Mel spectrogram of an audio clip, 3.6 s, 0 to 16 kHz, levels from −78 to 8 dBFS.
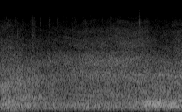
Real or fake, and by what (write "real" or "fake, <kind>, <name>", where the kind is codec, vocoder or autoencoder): real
